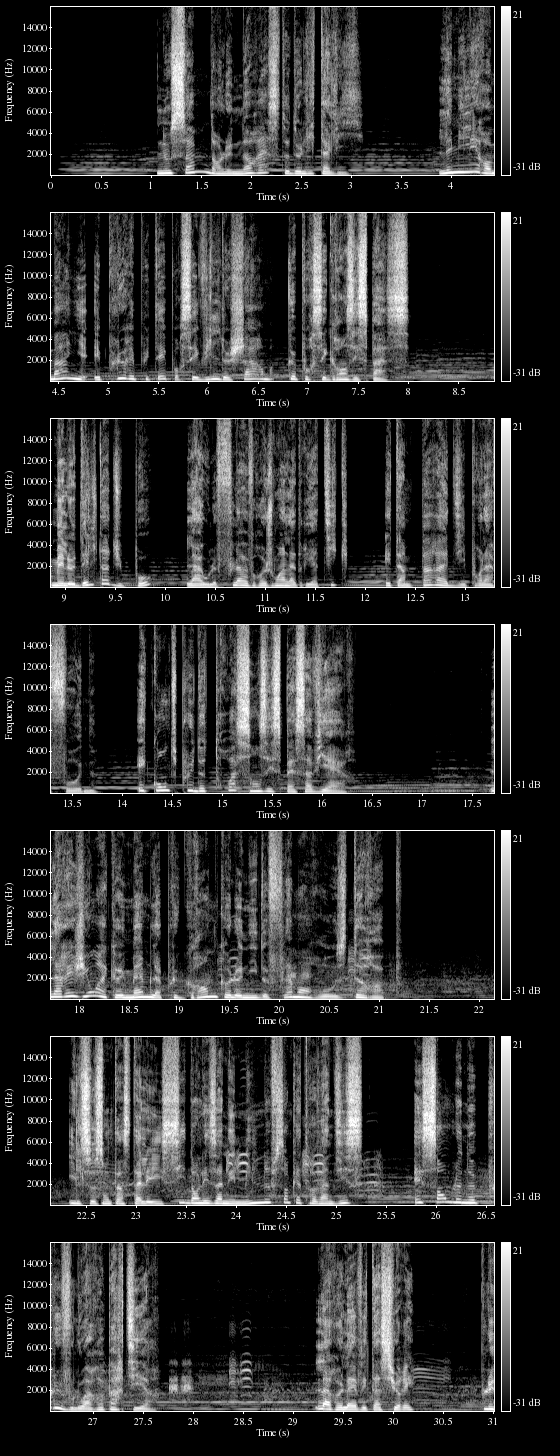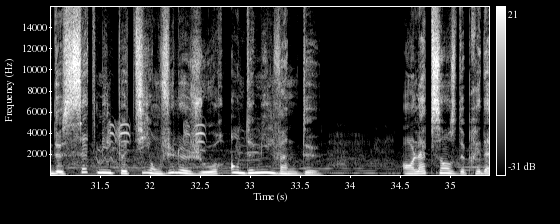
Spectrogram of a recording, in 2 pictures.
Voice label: Narrative French

